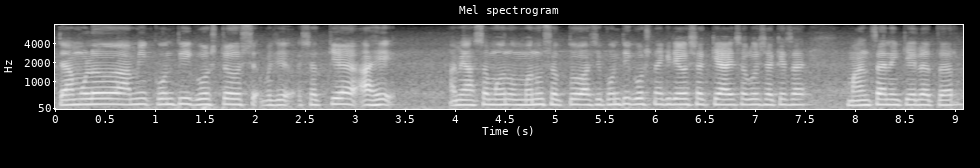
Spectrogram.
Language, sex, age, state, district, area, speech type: Marathi, male, 30-45, Maharashtra, Nanded, rural, spontaneous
